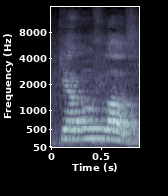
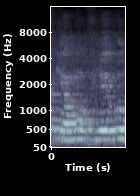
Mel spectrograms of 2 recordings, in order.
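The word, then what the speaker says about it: camouflage: তারপরে দেখো, ক্যামোফ্লাজ, উচ্চারণটা ক্যামোফ্লেগো বলে, ক্যামোফ্লাজ।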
